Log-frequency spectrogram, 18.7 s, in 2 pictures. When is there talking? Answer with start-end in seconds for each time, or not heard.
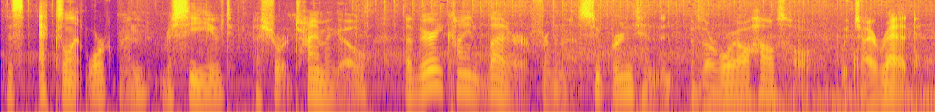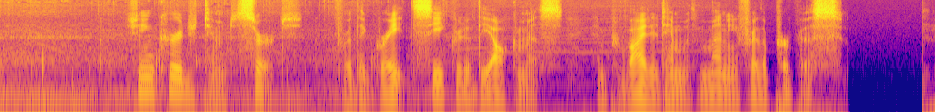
0.1-9.2, 10.6-17.8.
